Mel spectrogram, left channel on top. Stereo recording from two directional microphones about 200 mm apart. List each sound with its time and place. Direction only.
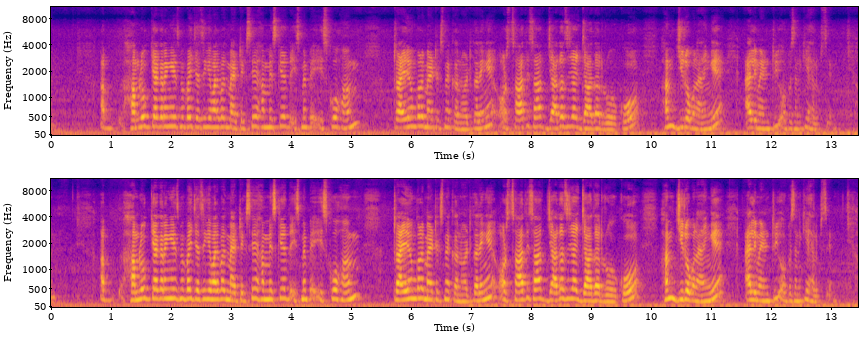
0.8 s speech: 60° right (ahead or behind)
